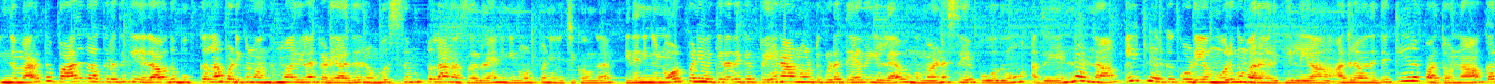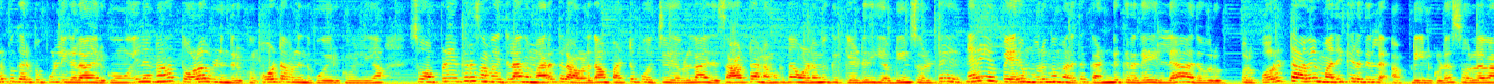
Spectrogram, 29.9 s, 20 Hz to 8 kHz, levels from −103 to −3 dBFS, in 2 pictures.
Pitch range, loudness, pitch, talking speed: 215-270 Hz, -20 LUFS, 235 Hz, 170 wpm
